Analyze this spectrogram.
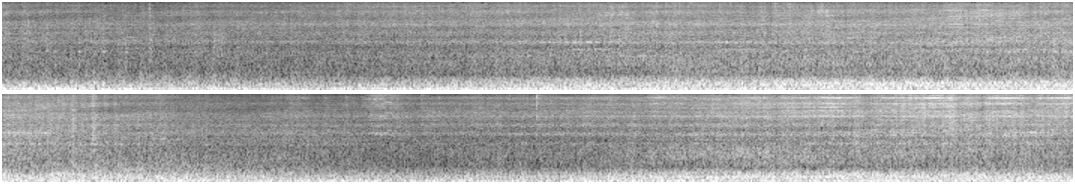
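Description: Freight cars, mostly covered hoppers, rolling past close by: a steady, loud rumble and clatter of steel wheels on rail, with faint high wheel squeal toward the end.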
